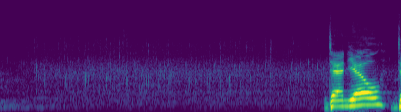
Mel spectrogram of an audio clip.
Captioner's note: audience cheering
